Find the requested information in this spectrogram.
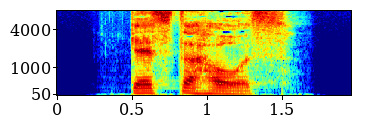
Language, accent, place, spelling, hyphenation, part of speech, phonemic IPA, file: German, Germany, Berlin, Gästehaus, Gäs‧te‧haus, noun, /ˈɡɛstəˌhaʊ̯s/, De-Gästehaus.ogg
- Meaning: guesthouse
